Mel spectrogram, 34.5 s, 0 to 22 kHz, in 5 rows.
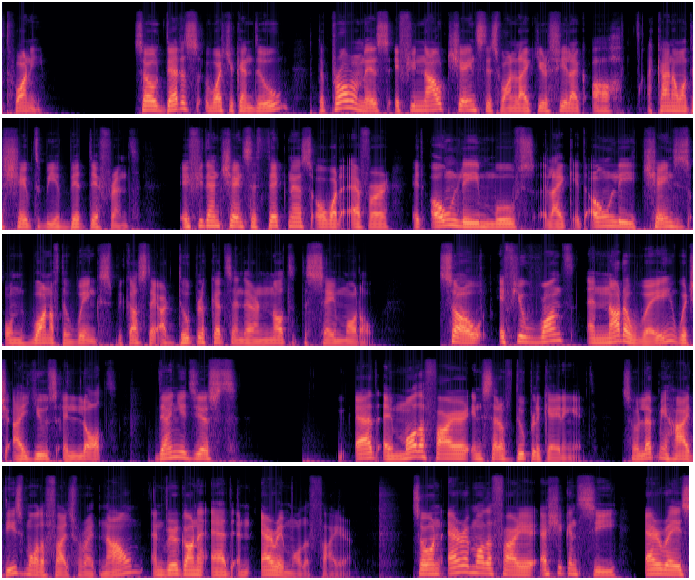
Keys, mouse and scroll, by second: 0.9 right click, 1.4-3.7 middle drag, 3.7-4.3 scroll up 1, 4.3 right click, 5.3-9.0 middle drag, 9.0-10.4 drag, 10.4 middle drag, 10.6-11.0 scroll down 1, 11.0-14.0 shift+middle drag, 14.0 right click, 14.9-15.8 right drag, 17.6 right click, 18.1 shift+right click, 18.5 x, 19.4 right click, 21.2 KP_7, 22.1-22.5 shift+middle drag, 22.5-23.6 scroll up 4, 26.3-27.0 scroll up 1, 27.0-30.8 drag, 30.8 scroll down 4, 31.1-31.8 middle drag, 31.8-32.1 scroll up 1, 32.1-34.5 middle drag.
